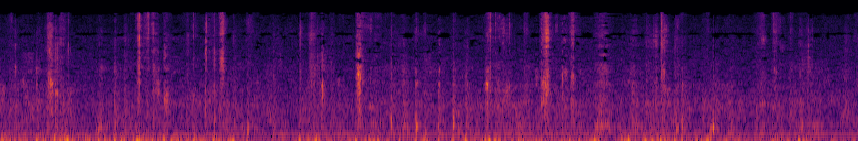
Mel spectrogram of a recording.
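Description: Close-miked wet chewing and lip smacking on braised pork trotter, a quick irregular run of sticky mouth clicks over a steady low hum.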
